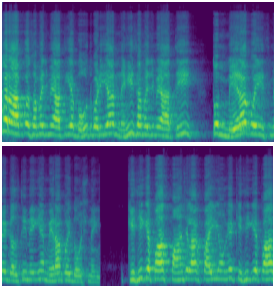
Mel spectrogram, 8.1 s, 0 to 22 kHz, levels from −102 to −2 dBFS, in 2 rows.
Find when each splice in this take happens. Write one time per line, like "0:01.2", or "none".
0:05.5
